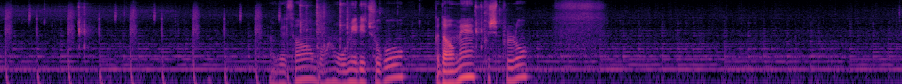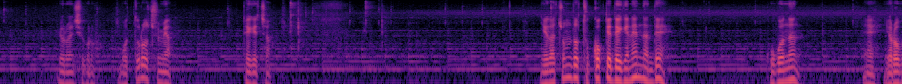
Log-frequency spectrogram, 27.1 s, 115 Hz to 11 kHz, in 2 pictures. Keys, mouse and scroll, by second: 0.4-1.5 middle drag, 1.5 o, 1.8 click, 4.5 KP_5, 5.5 KP_5, 5.6 click, 6.0 middle click, 7.2 p, 7.4 click, 13.9 middle click, 14.9 scroll down 1, 15.3 scroll up 1, 15.5 middle click, 16.9 scroll down 1, 17.2 scroll up 1, 17.4 scroll down 1, 18.1 click, 18.4 middle click, 18.8 scroll down 1, 19.0 shift+middle click, 19.4 middle click, 20.5 middle click, 21.0-21.3 scroll up 1, 21.8 shift+middle click, 23.4 scroll up 1, 24.2 middle click, 25.4 middle click, 26.3 scroll down 1, 26.9 middle click.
